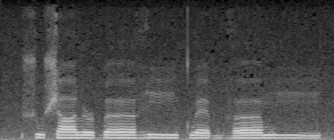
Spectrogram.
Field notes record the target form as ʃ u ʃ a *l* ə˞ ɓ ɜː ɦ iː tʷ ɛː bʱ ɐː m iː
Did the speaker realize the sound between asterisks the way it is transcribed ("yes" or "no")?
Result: yes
